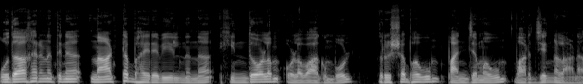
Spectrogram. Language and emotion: Malayalam, neutral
